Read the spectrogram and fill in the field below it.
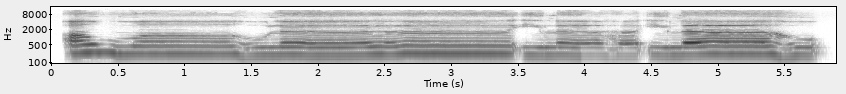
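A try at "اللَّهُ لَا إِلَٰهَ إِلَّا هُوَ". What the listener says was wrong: Illa. Tasydidkan. Illa huwa. berhenti, buat dia panjang sedikit, dua harakat, illahu, gitu. Allahu la ilaha illahu, gitu. Dua harakat.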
